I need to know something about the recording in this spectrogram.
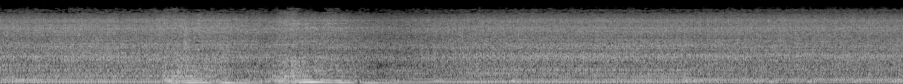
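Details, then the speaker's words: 2000 Honda CR-V with P1399 random misfire code, started cold: idle has an uneven, stumbling beat with a brief rev; misfire is worst cold and lessens as the engine warms but never fully goes away. "the problem we're experiencing with this car is a misfire that's pretty bad when you first started up cold and it diminishes as the car gets warmer but never a hundred percent goes away it's always there"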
